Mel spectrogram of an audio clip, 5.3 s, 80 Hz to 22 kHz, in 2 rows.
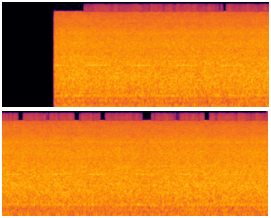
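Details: Toyota Supra, long sitting, started off a truck jump because of a bad battery after the clutch and fuel issues (leaking fuel filter) were fixed; it runs about 35 seconds with a steady, even rushing note and no knocks or misses after firing.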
